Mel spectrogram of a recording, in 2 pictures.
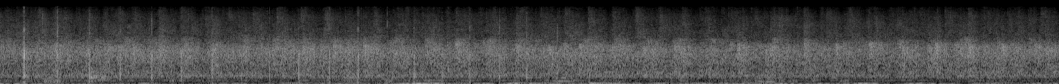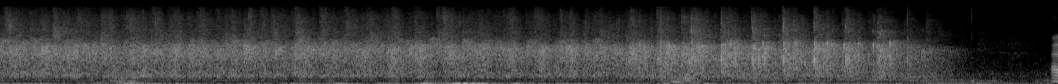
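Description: Sustained, dense applause from a theater audience at a concert of music by LGBTQ+ composers, steady and loud for about twenty seconds before tapering off abruptly.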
